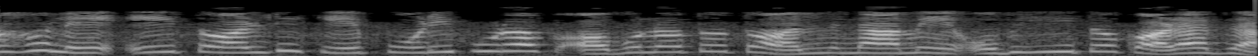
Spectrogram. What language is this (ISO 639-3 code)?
ben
